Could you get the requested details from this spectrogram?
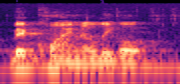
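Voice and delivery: ordinary talk, nothing marked

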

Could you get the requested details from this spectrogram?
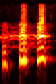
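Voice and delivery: bursting laugh. Real, not acted. Telling a friend about the dream dog food, high burst of laughter. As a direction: laugh out at the absurdity.

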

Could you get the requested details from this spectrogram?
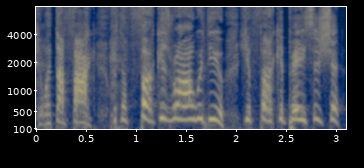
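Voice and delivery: high, loud road-rage yelling; swearing tirade. Retold or imitated. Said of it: "I'm just like".

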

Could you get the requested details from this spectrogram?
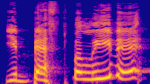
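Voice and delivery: high, slow put-on squeak; squeaky catchphrase. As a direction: squeak it out like a cartoon.

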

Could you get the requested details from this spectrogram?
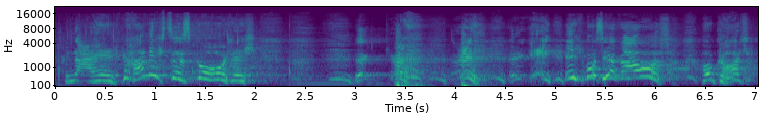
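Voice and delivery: a man hyperventilating in panic; breathless panic; panicky gasping. Acted. Panic attack, can't breathe.

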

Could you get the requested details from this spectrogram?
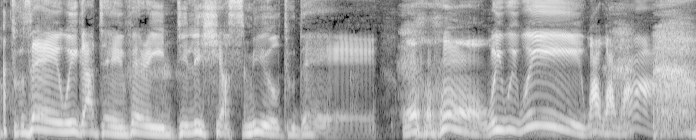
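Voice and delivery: slow cartoon French waiter accent. Auditioning on a dare, a slow campy French accent. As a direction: linger over it like a campy French chef. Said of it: "at least audition for the part?".

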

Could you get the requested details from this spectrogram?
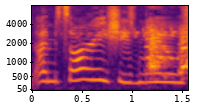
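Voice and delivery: high, hurried apology; anxious high sorry; flustered apology. Retold or imitated. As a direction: owner apologizing to the ladies. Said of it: "I just kept saying".

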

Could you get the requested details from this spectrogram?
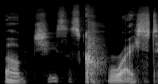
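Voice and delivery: slow, softened mock dread; hushed dismay. Walking into the strip club, slow hushed dismay. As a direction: mutter it slowly, appalled.

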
